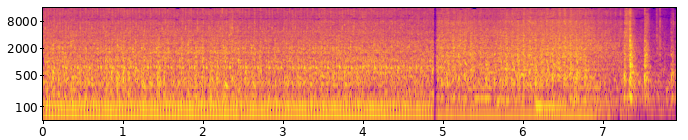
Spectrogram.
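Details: Honda Civic 2.2 i-CTDI diesel at idle: low, uneven rattling knock about three times a second from the damaged dual-mass flywheel.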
